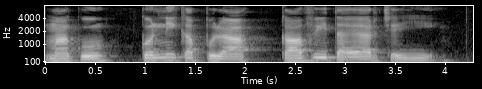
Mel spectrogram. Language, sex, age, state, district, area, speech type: Telugu, male, 18-30, Telangana, Ranga Reddy, urban, read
